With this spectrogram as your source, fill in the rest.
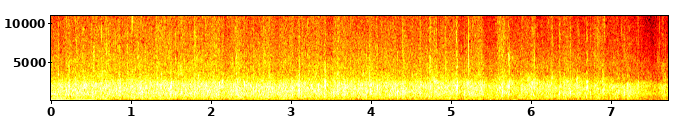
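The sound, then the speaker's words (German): Sustained audience applause at the 2018 Big Brother Awards, as the consumer protection award goes to Amazon for its voice assistant Alexa: a dense, steady wash of many hands clapping at an even loudness throughout, with no voices standing out. “Ja, ja, ich ahnte ja schon, dass es für diese Art Preisträger ganz viel Beifall geben würde.”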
